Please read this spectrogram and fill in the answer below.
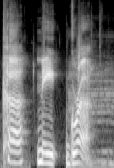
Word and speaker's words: Kinigra: me tell y'all a thing of three it's pronounced kanigra now subscribe I crack myself up thanks for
